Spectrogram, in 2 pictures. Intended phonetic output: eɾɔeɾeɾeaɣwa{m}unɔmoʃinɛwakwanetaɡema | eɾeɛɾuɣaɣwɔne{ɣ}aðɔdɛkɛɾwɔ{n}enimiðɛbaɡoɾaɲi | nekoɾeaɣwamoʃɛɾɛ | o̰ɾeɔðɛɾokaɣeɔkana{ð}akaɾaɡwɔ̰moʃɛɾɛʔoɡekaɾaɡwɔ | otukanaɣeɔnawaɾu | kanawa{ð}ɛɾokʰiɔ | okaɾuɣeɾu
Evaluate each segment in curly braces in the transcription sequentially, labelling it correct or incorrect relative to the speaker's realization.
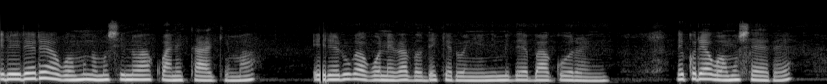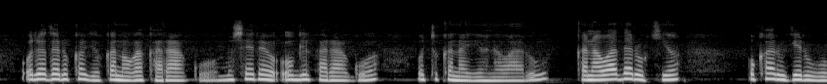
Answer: correct, correct, incorrect: ɲ, incorrect: ɣ, correct

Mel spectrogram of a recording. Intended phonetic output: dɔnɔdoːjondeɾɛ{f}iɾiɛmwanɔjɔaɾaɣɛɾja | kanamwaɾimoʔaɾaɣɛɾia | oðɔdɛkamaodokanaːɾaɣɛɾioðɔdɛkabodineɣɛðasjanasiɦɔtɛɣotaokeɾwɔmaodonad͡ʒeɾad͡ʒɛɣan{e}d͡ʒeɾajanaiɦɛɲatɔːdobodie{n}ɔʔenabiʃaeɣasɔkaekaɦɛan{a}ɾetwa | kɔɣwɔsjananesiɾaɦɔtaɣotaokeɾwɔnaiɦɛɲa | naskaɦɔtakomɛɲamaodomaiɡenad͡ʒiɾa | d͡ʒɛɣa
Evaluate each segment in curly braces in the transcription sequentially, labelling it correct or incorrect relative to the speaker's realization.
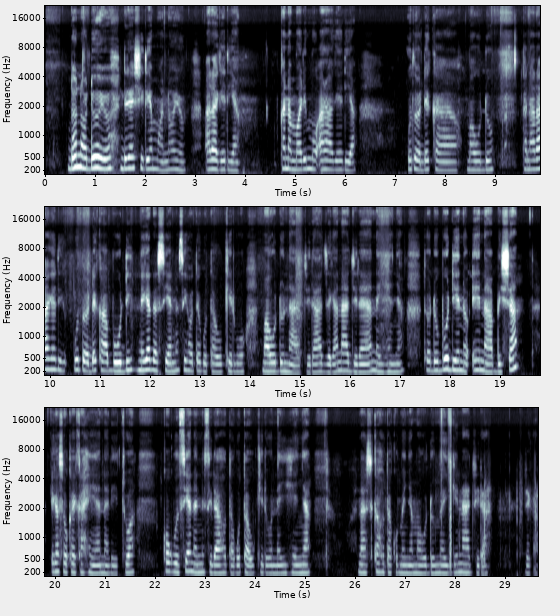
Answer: incorrect: ʃ, incorrect: a, correct, correct

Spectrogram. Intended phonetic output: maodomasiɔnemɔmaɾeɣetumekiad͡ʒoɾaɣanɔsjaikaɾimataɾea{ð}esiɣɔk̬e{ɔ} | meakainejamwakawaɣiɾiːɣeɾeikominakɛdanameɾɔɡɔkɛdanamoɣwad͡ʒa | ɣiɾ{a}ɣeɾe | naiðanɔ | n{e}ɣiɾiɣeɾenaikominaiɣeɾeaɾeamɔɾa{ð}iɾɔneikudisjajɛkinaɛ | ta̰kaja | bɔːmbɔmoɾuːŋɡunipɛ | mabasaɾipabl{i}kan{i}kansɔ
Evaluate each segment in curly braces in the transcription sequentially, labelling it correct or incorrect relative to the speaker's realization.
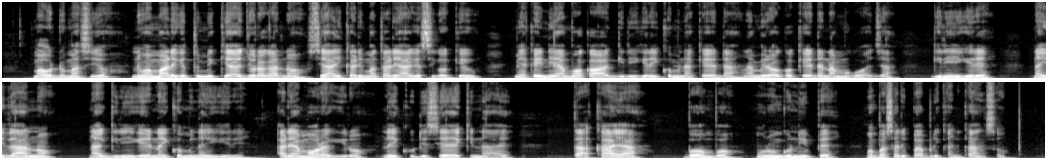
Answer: incorrect: ɣ, incorrect: u, incorrect: i, incorrect: a, incorrect: ɣ, correct, correct

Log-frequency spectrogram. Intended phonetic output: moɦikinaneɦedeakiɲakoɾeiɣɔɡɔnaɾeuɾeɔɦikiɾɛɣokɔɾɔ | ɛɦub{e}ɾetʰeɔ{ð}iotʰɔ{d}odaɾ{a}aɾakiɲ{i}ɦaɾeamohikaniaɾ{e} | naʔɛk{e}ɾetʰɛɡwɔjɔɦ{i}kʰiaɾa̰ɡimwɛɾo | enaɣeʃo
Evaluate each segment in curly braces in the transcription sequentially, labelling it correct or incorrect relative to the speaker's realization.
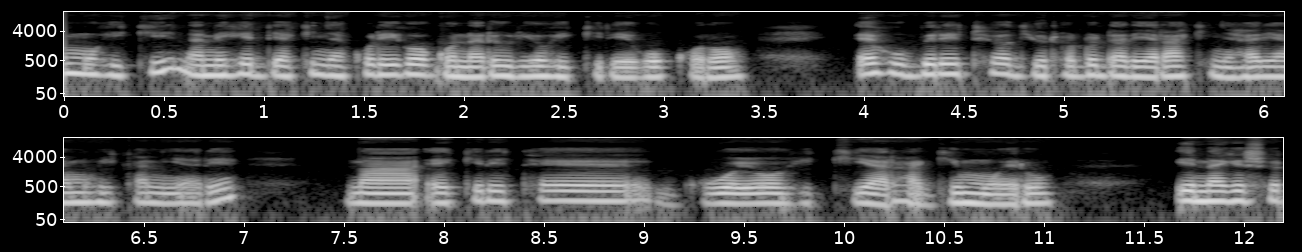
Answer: correct, correct, correct, incorrect: e, incorrect: a, correct, correct, correct

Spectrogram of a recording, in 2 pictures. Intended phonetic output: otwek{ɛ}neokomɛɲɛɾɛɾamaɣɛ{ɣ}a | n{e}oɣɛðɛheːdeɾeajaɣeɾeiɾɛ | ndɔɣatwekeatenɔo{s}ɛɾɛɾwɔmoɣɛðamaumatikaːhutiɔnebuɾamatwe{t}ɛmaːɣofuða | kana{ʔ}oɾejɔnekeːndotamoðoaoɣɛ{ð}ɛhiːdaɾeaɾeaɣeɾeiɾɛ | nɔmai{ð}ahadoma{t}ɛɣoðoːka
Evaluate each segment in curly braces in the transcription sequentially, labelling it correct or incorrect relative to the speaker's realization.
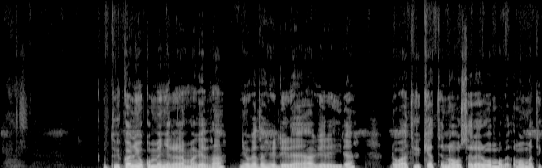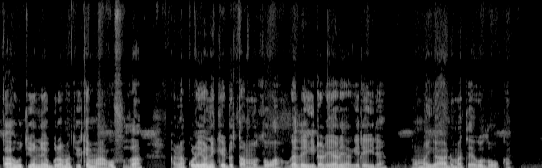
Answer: incorrect: a, incorrect: ð, correct, correct, incorrect: k, incorrect: k, correct, incorrect: ɣ, correct

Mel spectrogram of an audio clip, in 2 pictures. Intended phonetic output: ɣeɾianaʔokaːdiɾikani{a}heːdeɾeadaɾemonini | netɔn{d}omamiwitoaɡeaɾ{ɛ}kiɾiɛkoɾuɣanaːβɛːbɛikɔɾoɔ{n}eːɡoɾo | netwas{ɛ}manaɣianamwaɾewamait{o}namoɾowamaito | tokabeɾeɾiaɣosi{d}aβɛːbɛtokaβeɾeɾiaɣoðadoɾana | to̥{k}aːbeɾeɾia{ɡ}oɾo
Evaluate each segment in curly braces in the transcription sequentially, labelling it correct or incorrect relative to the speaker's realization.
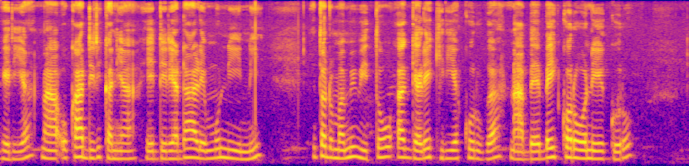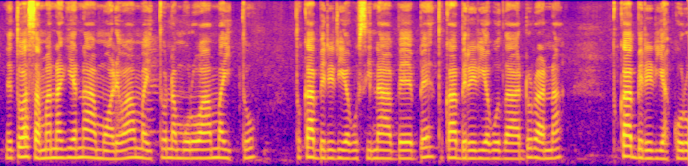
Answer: correct, correct, incorrect: e, correct, incorrect: a, correct, incorrect: n, correct, incorrect: k

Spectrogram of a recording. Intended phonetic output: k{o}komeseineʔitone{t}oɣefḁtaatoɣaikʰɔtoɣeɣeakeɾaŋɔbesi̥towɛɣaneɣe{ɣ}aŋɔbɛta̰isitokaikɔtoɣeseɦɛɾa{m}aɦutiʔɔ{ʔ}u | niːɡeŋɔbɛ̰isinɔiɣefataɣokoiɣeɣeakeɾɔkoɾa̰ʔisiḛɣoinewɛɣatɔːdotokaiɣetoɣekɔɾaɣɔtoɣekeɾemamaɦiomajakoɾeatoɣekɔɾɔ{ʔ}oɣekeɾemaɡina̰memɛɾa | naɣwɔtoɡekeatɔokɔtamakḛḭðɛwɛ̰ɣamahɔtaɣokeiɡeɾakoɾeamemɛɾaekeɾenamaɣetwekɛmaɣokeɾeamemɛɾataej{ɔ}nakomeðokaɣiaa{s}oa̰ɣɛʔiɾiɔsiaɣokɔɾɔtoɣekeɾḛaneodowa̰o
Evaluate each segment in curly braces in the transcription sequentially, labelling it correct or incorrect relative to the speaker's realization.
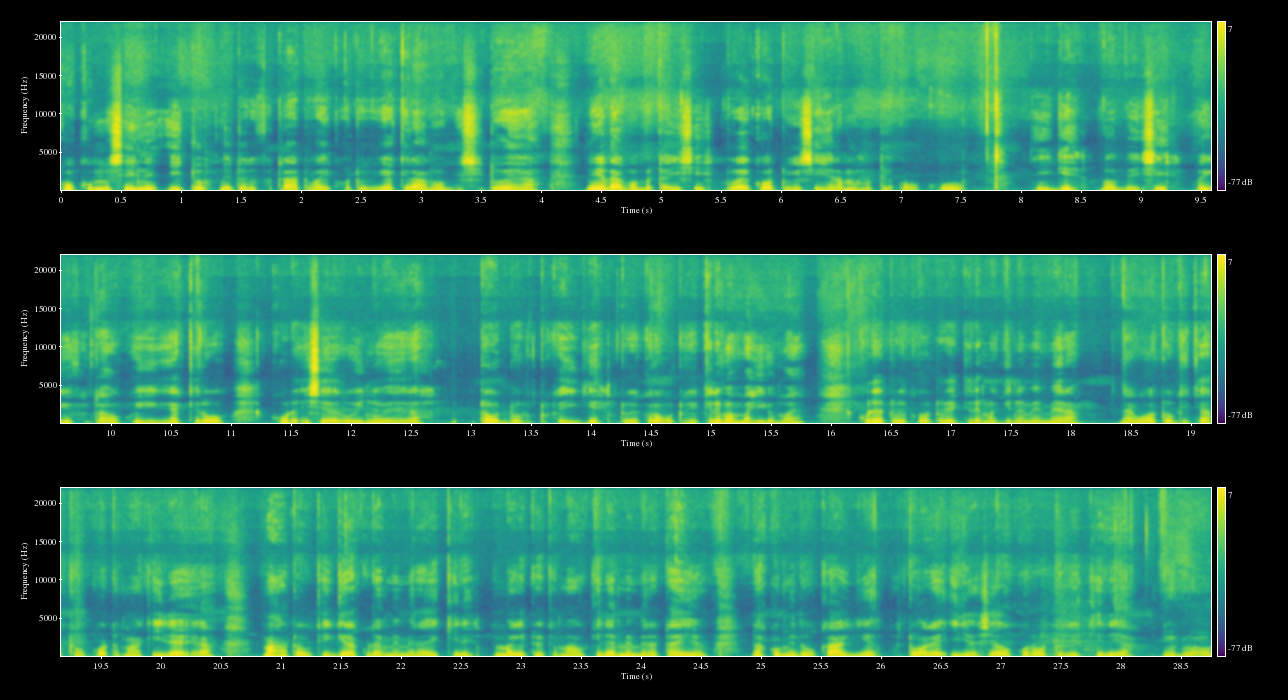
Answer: correct, correct, incorrect: ð, correct, incorrect: k, incorrect: t, correct, incorrect: t

